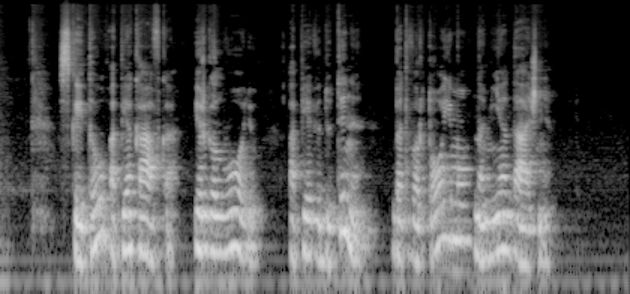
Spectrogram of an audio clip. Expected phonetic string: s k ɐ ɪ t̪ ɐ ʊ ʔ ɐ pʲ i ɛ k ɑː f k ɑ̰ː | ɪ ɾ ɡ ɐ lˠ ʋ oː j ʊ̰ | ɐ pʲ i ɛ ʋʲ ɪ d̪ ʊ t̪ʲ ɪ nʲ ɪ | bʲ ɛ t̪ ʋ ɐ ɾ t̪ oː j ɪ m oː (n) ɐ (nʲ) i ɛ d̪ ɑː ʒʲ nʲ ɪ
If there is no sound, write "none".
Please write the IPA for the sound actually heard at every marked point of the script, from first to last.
n, mʲ

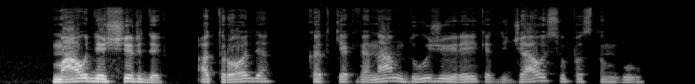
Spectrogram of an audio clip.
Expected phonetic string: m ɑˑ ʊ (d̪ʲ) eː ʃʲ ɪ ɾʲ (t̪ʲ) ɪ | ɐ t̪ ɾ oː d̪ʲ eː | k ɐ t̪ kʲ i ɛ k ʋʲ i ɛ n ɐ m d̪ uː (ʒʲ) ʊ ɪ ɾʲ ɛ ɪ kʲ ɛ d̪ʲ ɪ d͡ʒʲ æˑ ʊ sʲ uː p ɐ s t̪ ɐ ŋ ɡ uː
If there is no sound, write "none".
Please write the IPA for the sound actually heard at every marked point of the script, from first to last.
d̪ʲ, d̪ʲ, ʒʲ

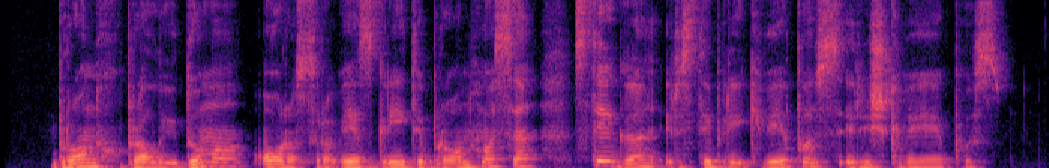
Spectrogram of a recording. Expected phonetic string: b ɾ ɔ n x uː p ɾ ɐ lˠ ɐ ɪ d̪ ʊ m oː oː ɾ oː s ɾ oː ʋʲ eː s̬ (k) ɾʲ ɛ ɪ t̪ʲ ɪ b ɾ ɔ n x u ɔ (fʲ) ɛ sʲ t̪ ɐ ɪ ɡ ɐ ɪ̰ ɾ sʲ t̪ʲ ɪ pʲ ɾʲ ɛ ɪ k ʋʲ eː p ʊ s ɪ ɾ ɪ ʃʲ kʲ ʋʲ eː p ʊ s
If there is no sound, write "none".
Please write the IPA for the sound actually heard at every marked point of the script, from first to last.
ɡ, sʲ

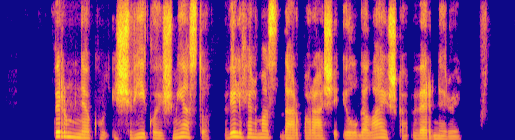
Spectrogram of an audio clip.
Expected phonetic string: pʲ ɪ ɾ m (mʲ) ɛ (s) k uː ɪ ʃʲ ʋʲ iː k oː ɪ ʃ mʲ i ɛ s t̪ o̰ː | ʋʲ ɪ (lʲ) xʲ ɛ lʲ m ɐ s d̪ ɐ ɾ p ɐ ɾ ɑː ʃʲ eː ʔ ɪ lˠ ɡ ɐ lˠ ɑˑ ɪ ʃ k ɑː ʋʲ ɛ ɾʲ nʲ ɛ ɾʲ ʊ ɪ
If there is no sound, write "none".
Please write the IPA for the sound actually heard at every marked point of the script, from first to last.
nʲ, none, lʲ

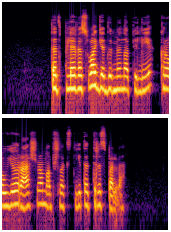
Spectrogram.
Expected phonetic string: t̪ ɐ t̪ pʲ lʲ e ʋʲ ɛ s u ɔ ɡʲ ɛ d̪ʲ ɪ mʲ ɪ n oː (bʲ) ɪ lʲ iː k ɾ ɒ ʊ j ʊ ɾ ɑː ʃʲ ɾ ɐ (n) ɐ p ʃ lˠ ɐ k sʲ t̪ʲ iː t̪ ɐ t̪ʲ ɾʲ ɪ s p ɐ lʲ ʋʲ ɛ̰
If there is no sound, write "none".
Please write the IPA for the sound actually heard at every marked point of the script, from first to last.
pʲ, m

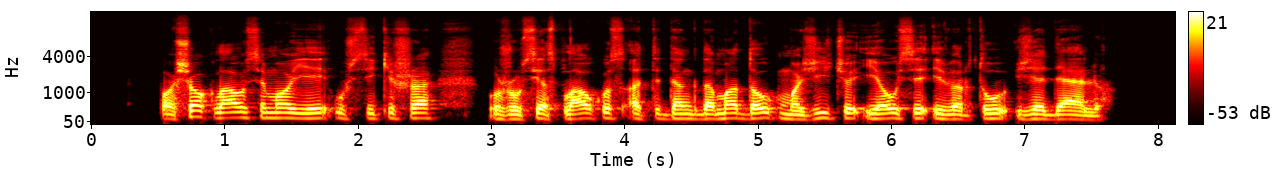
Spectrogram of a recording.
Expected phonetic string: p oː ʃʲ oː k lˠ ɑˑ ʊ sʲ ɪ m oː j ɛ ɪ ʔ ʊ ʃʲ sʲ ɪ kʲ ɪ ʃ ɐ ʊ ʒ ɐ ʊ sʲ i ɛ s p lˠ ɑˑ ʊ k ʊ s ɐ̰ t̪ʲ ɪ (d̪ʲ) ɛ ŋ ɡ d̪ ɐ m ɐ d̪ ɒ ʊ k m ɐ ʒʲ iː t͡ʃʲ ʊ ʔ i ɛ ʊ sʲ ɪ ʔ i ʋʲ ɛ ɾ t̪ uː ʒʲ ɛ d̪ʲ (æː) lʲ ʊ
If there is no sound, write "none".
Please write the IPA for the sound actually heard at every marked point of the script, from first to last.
d̪ʲ, æː

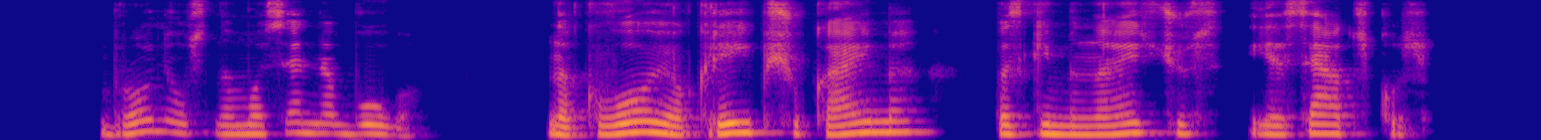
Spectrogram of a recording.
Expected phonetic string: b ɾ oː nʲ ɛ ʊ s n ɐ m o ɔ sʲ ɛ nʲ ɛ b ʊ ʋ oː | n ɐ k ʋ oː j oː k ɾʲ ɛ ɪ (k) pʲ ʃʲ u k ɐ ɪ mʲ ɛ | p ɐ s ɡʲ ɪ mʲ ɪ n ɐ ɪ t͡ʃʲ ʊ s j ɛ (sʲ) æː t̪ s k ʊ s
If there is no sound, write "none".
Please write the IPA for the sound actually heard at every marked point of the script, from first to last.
none, sʲ

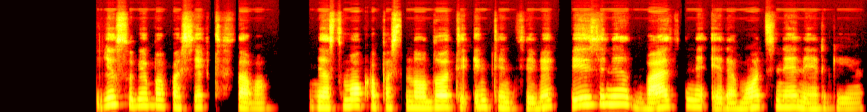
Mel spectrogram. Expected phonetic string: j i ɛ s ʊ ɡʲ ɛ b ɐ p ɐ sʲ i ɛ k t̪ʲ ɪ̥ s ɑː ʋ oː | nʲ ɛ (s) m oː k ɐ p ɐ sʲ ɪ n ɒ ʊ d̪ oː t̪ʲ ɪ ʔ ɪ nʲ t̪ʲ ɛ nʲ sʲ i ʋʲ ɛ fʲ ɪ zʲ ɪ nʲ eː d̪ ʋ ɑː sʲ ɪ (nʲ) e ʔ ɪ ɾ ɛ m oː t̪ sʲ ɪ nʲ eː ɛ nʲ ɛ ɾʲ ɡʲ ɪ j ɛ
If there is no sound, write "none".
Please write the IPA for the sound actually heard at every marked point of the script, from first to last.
s, nʲ

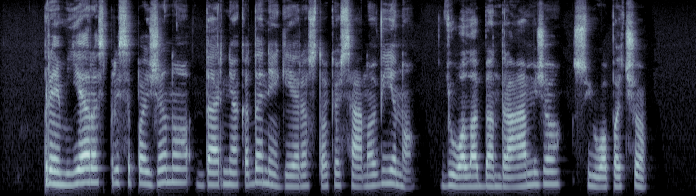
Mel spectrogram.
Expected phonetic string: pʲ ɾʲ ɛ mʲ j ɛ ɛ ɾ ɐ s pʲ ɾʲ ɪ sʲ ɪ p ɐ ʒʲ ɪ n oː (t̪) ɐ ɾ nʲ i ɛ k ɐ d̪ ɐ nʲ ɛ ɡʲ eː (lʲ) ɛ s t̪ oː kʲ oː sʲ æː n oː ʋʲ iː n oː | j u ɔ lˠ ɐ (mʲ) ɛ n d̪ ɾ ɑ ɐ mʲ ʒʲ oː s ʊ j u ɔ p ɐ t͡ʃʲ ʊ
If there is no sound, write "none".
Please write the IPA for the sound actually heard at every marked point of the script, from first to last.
d̪, ɾʲ, bʲ

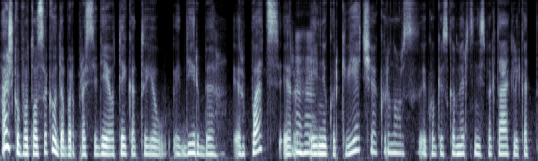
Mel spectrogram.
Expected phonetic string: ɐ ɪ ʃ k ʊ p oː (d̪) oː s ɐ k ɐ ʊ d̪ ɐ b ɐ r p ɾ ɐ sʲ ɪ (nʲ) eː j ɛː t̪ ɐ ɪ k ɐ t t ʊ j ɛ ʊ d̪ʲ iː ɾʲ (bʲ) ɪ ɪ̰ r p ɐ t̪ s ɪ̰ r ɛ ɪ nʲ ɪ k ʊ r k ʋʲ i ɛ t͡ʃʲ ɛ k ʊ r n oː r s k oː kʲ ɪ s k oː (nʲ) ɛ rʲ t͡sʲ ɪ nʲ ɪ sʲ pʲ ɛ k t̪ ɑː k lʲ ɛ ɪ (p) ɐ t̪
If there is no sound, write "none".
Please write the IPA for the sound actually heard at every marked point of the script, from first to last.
t̪, dʲ, bʲ, mʲ, k

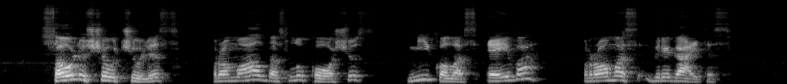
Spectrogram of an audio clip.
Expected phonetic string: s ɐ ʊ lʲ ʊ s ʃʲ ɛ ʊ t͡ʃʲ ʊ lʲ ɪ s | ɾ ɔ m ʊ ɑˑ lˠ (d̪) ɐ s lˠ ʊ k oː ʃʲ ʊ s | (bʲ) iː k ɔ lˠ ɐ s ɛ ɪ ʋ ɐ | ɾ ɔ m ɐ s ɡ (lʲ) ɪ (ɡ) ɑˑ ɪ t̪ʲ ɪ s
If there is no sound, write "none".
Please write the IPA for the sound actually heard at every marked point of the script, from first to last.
d̪, mʲ, ɾʲ, ɡ

